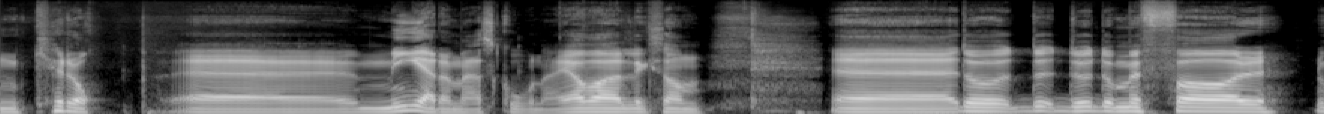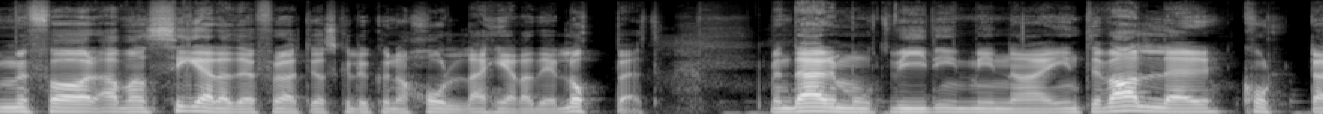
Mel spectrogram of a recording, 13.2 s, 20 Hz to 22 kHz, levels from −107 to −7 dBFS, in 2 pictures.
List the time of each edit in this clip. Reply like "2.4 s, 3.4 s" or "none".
4.8 s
